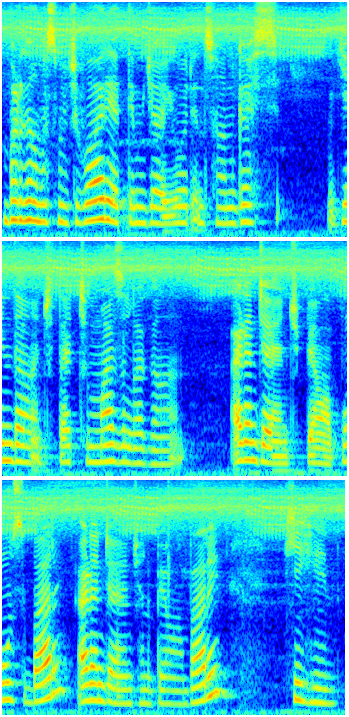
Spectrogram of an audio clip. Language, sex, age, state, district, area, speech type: Kashmiri, female, 18-30, Jammu and Kashmir, Budgam, rural, spontaneous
